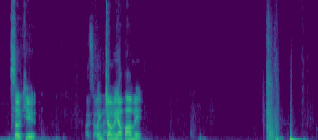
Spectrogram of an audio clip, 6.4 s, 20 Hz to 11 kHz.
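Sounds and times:
speech: 0:00.2 - 0:00.8, 0:01.7 - 0:02.9
door thudding closed: 0:05.3 - 0:06.2.

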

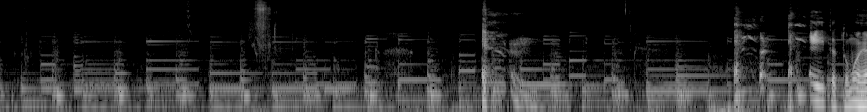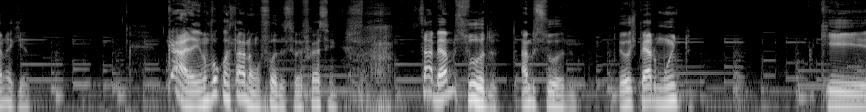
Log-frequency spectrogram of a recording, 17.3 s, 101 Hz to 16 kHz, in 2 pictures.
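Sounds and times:
person drinking water: 0:02.5 - 0:03.0
person coughing: 0:04.8 - 0:05.4, 0:07.3 - 0:08.3
throat clearing: 0:04.8 - 0:05.4, 0:07.3 - 0:08.2
speech: 0:08.1 - 0:09.2, 0:10.4 - 0:15.6, 0:16.9 - 0:17.3.

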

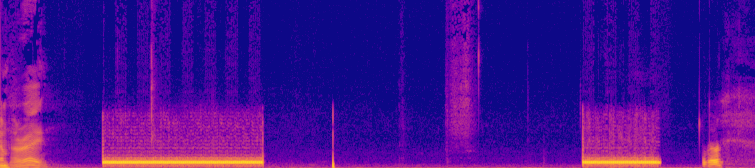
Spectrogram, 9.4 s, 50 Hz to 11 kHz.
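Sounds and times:
speech: 0:00.0 - 0:00.7, 0:09.0 - 0:09.2
telephone line ringing with steady electronic tone: 0:01.3 - 0:03.3, 0:07.3 - 0:08.3.

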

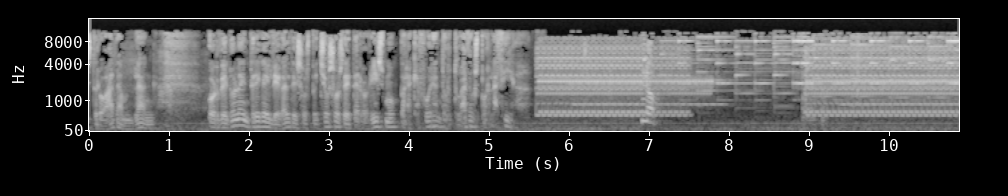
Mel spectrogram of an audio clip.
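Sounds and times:
speech: 0:00.0 - 0:05.7, 0:06.9 - 0:07.3
electronic telephone ringtones: 0:05.6 - 0:10.8.

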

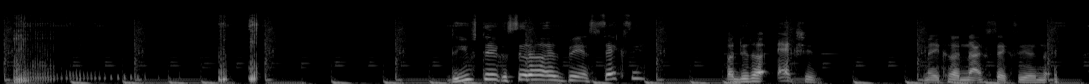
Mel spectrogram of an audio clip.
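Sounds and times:
loud sputtering fart noises: 0:00.0 - 0:02.8
speech: 0:04.5 - 0:08.3, 0:09.2 - 0:10.7.

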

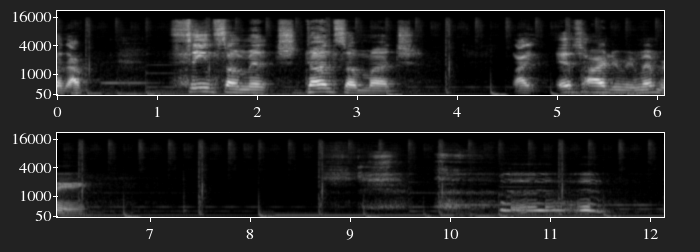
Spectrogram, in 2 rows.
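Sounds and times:
speech: 0:00.0 - 0:00.4, 0:01.2 - 0:03.6, 0:04.6 - 0:06.4
music with soft rhythmic beats: 0:00.0 - 0:12.1
person yawning: 0:08.9 - 0:11.8.

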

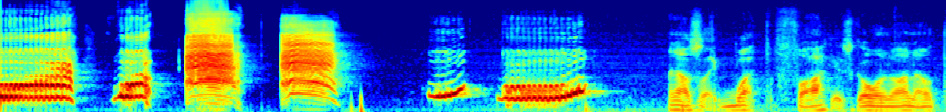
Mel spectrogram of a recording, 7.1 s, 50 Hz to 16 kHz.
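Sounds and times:
human voice imitating crows cawing: 0:00.0 - 0:04.5
speech: 0:05.1 - 0:07.0.

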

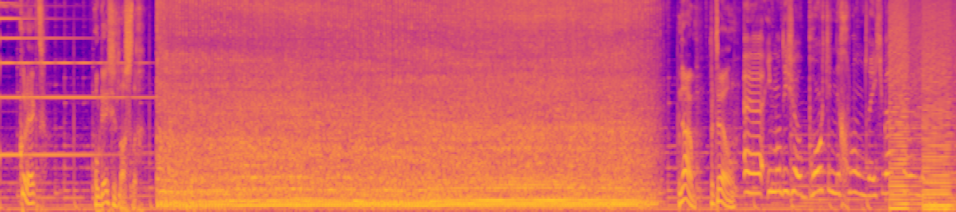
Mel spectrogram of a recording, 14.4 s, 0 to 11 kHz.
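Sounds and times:
speech: 0:00.3 - 0:00.8, 0:01.4 - 0:02.7, 0:10.2 - 0:14.1
lawn mower engine droning: 0:02.4 - 0:10.1.

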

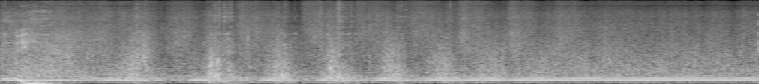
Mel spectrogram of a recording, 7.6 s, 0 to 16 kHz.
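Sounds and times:
motorboat engine starting and running on water: 0:00.0 - 0:07.5
rushing water: 0:00.0 - 0:07.5.

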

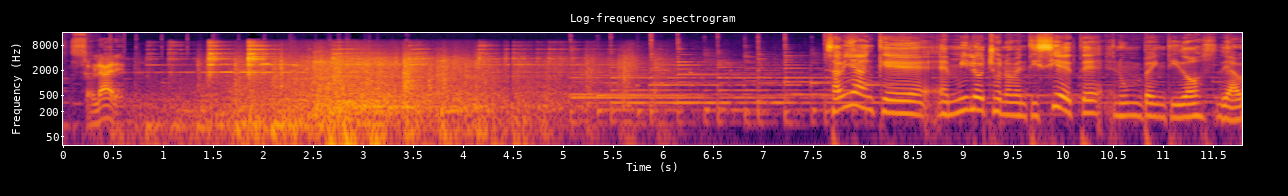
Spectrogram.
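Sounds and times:
metallic squeal of a tram: 0:00.0 - 0:08.3
tram rolling along its rails with rattling clicks: 0:00.0 - 0:11.7
speech: 0:00.2 - 0:00.8, 0:07.7 - 0:11.7.

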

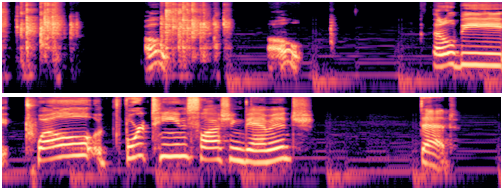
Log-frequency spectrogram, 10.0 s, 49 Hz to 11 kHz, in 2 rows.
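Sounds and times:
dice rattling across a hard table in a game: 0:00.0 - 0:00.8, 0:01.5 - 0:02.4
speech: 0:01.4 - 0:03.2, 0:04.3 - 0:08.2, 0:09.2 - 0:09.6.

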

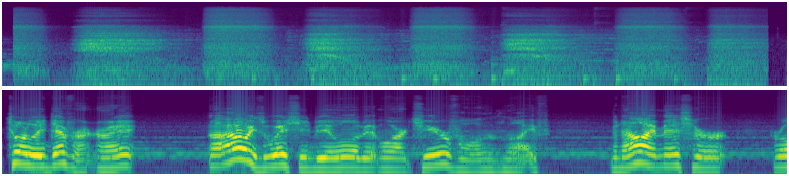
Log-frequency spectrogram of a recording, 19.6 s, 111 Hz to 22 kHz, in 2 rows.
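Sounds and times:
heavy raspy snorting breathing while asleep: 0:00.0 - 0:09.6
speech: 0:09.9 - 0:11.5, 0:12.4 - 0:16.7, 0:17.4 - 0:19.6.

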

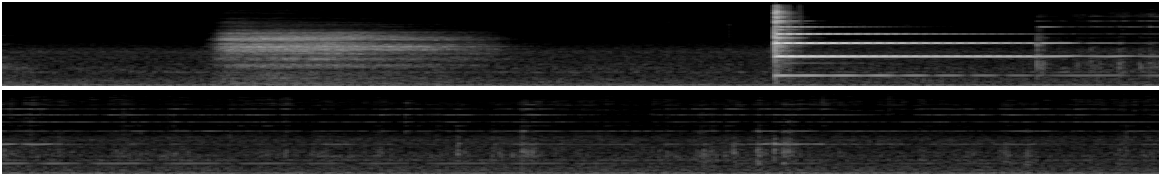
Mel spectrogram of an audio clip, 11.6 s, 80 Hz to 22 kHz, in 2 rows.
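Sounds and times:
deep breath in and out: 0:01.0 - 0:02.6
bright chime ringing: 0:03.9 - 0:08.6.

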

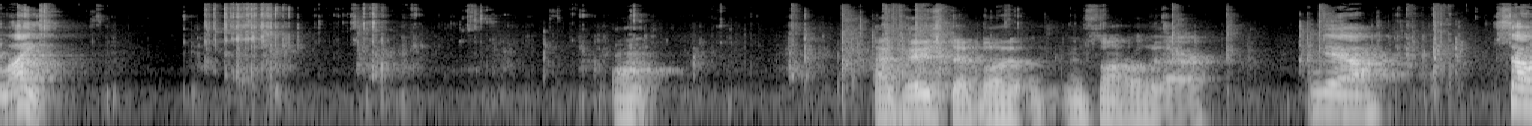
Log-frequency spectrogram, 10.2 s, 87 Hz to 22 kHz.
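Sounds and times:
speech: 0:00.0 - 0:00.4, 0:04.1 - 0:04.4, 0:05.8 - 0:09.4, 0:10.0 - 0:10.2
crunching raspberry-flavoured potato chips: 0:00.6 - 0:06.8.

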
